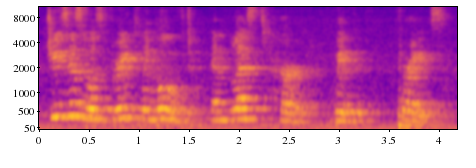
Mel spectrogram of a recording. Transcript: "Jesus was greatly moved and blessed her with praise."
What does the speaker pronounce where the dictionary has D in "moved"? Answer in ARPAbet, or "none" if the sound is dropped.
D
